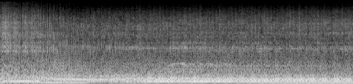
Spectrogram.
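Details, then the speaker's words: C10 truck "Crusty" V8 started after finishing its custom exhaust. Deep, even rumble settling from a blip into a steady idle with no ticks, leaks or rattles. Normal rev, exhaust sounds healthy and tight. "Sucker sounds good. It looks nice under here too. Hell yeah. I like it. Truck sounds good."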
